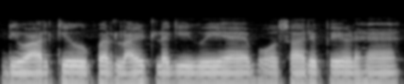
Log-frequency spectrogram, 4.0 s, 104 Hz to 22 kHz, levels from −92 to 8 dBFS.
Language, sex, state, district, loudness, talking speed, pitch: Hindi, male, Jharkhand, Deoghar, -16 LUFS, 165 wpm, 110 Hz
